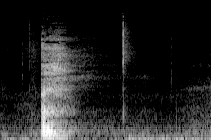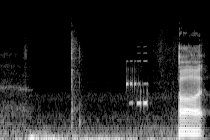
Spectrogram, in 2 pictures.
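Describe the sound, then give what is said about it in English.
A short, bright electronic comm beep of layered tones from the main cargo hold of a spaceship sounds near the end, following a breathy sigh and a few faint clicks over a low background hum. A brief voiced sound closes it. “you hear from the main cargo hold a comm beep.”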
